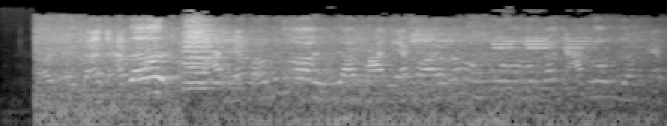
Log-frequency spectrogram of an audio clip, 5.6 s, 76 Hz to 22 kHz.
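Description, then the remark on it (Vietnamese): Many car horns honk over and over in a dense, overlapping chorus, with vehicle owners shouting and cheering amid steady traffic rumble, as the BOT T2 toll station in Thới Thuận ward, Thốt Nốt district, Cần Thơ city lets vehicles through after prolonged congestion. “Sự tranh luận nảy lửa, những phản ứng trái chiều, tiếng còi xe liên hồi tiếng hò reo của các chủ phương tiện khi xả trạm do ủng tắc kéo dài đã tạo nên khung cảnh hỗn loạn ở khu vực BOT T2.”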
